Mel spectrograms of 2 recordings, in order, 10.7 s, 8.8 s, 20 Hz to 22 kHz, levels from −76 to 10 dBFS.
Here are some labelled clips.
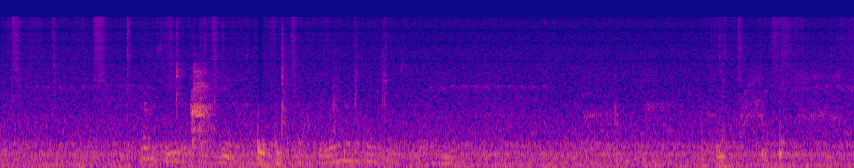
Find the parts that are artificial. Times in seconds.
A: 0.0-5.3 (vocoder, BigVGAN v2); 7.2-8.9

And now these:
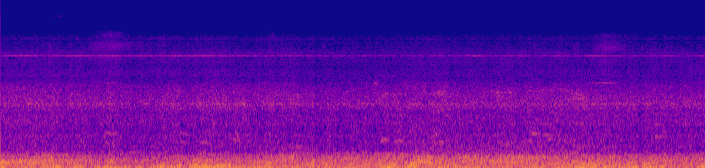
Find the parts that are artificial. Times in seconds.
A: 3.1-7.3 (vocoder, BigVGAN v2)

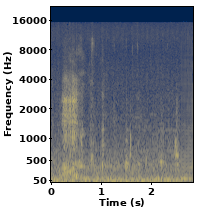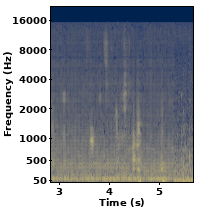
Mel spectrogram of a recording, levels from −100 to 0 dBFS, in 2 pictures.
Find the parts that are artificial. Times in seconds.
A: 2.6-5.3 (vocoder, BigVGAN v2)

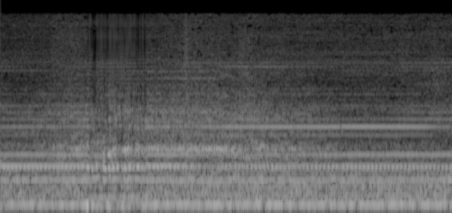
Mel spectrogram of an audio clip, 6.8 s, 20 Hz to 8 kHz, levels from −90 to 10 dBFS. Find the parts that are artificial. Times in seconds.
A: 1.3-2.2 (vocoder, BigVGAN v2)

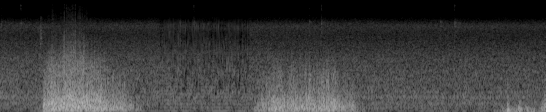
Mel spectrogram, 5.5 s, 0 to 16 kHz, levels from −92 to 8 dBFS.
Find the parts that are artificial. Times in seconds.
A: 1.6-2.5 (vocoder, BigVGAN v2)

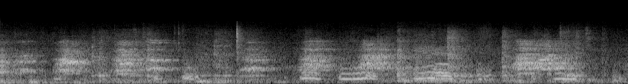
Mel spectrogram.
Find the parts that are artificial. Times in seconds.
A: 0.0-0.9 (vocoder, BigVGAN v2); 4.2-5.0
